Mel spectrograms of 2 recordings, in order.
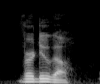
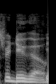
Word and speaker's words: Verdugo: Vertigo. You know, it's like Vertigo's what you get when you can't pronounce Verdugo.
